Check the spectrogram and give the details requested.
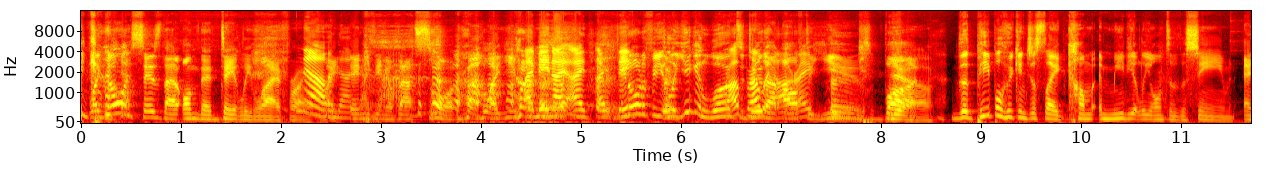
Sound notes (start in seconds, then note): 4.4 laughs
